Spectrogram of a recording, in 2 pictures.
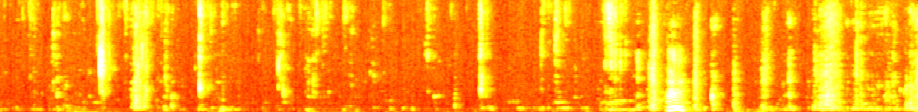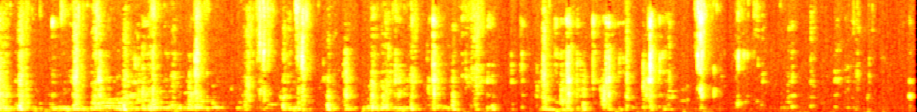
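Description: Close-miked chewing with wet mouth clicks and lip smacks: a person eating adobo and rice wrapped in lettuce by hand. One brief louder pitched mouth sound comes about seven seconds in.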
